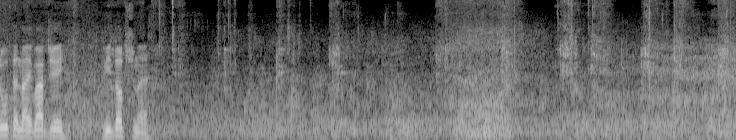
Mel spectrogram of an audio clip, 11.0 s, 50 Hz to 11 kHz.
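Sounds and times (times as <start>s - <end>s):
water sloshing and dripping: 0.0s - 11.0s
small wet clicks: 2.2s - 5.6s, 6.5s - 11.0s.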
